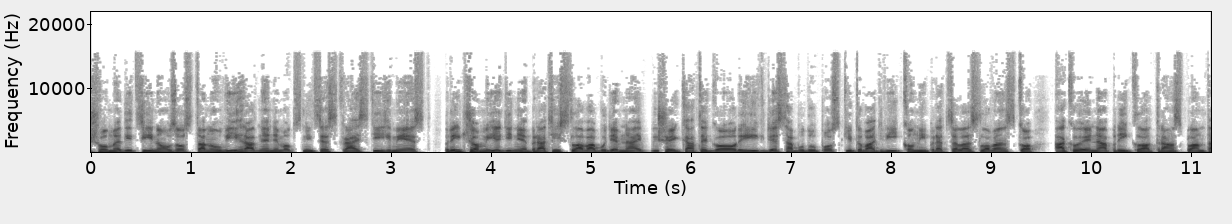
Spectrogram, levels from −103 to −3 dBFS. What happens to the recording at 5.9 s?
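The speech briefly drags, slowing to about 90% speed with pitch unchanged, from 5.86 to 6.35 s, between "bude v" and "kde sa budú poskytovať". This is a jitter buffer slow-down: the receiver repeated short pitch periods to rebuild its reserve, adding 58 ms.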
